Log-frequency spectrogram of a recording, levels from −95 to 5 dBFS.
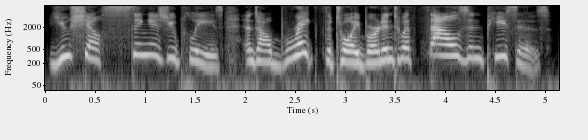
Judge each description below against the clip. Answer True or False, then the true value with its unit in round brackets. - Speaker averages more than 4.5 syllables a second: False (4.2 syllables/s)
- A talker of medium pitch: False (250 Hz)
